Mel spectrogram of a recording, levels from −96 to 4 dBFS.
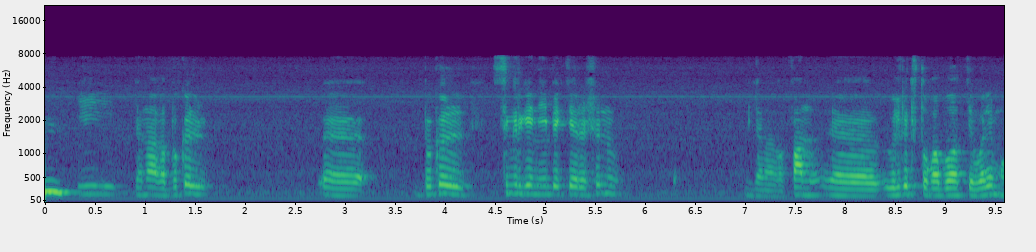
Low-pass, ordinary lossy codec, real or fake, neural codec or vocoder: none; none; real; none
